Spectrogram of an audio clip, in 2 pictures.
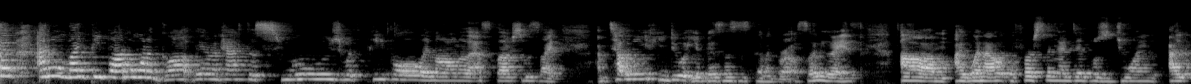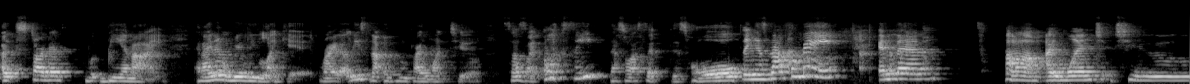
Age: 30-49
